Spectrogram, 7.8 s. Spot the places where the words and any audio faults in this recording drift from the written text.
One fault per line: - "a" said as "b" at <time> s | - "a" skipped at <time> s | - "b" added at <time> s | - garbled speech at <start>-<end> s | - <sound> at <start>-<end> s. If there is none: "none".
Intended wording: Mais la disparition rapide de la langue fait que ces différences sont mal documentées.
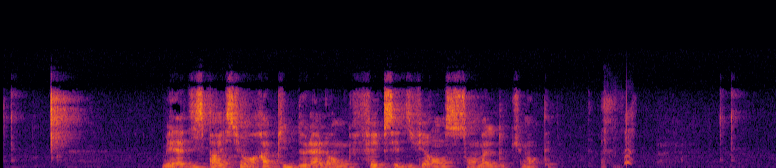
- "que" skipped at 3.8 s
- laugh at 5.9-6.4 s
